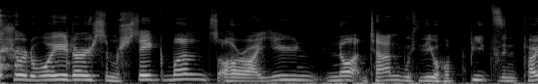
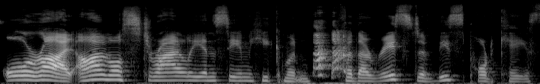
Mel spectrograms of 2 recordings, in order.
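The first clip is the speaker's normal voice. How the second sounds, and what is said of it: Attempted Australian accent, sounds South African. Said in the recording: “I think that might be South African”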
